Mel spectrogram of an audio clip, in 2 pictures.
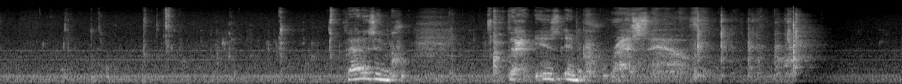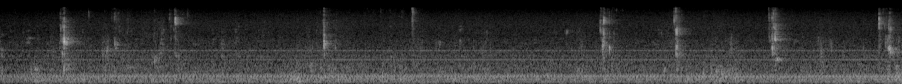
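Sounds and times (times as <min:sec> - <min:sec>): steady low hum: 0:00.0 - 0:18.0
person chewing: 0:00.4 - 0:03.5, 0:08.8 - 0:18.0.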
